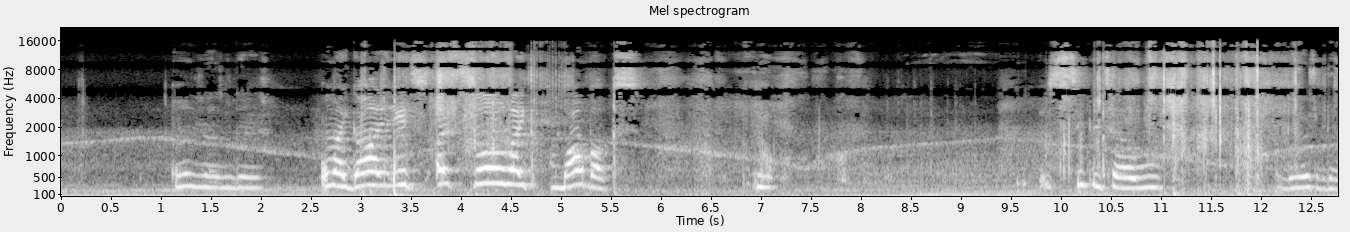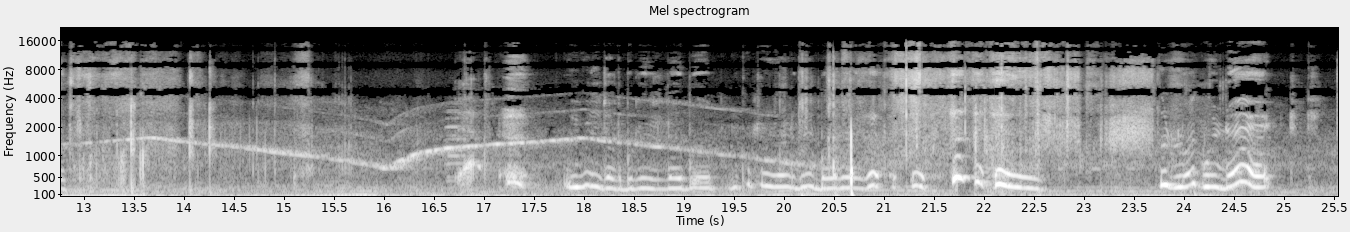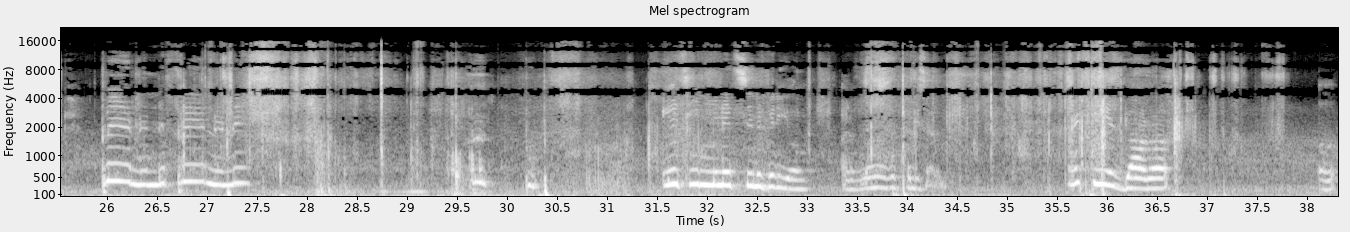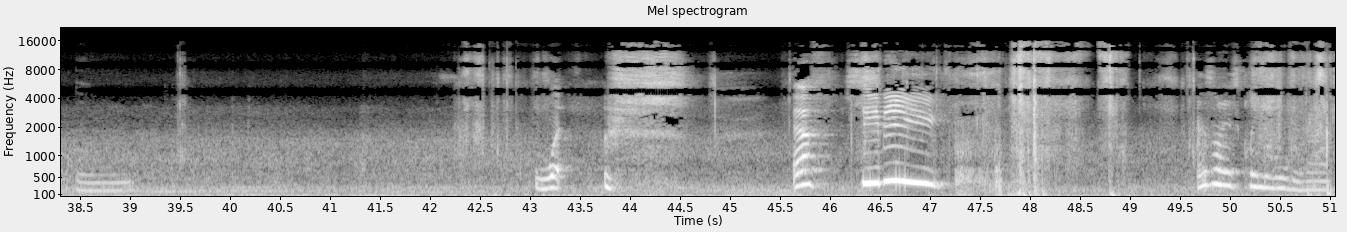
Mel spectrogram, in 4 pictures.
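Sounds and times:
emergency siren wailing: 0.0 - 25.2.

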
